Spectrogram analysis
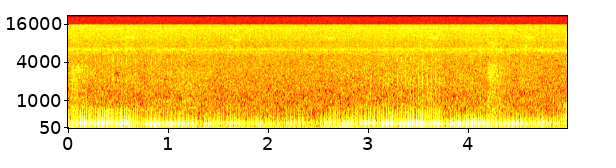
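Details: Domestic cat purring in close stereo, a steady low rumbling buzz that swells and eases in breaths about every second and a half, with no talking.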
